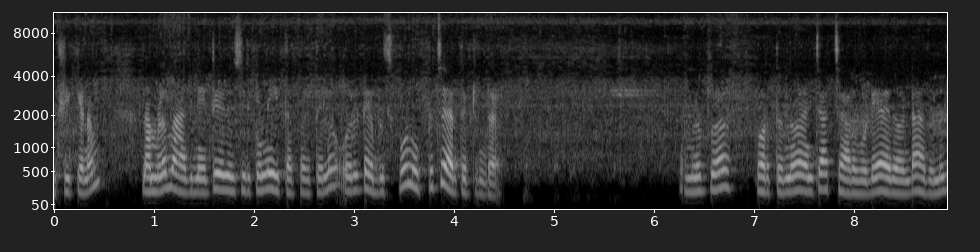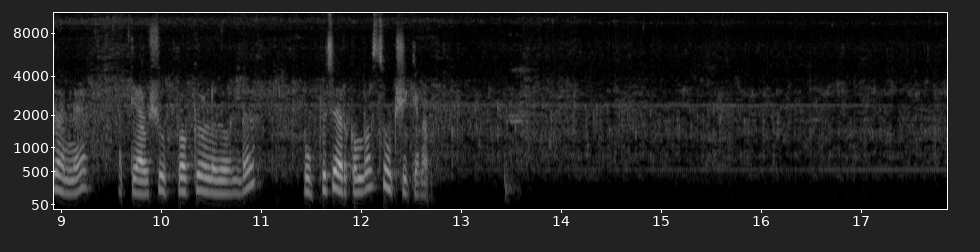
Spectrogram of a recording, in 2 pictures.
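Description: A wooden spoon scrapes and stirs thick sauce in a pot.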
